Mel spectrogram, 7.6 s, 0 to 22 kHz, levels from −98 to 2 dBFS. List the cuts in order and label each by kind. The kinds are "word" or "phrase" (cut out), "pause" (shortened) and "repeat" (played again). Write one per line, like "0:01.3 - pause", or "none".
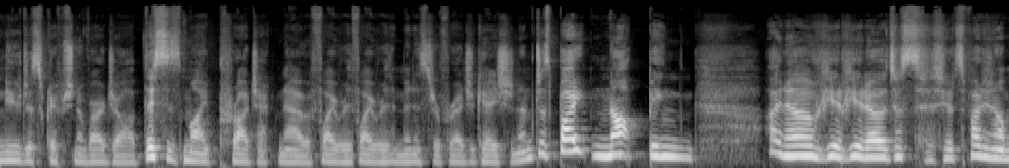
0:02.6 - repeat
0:06.3 - repeat

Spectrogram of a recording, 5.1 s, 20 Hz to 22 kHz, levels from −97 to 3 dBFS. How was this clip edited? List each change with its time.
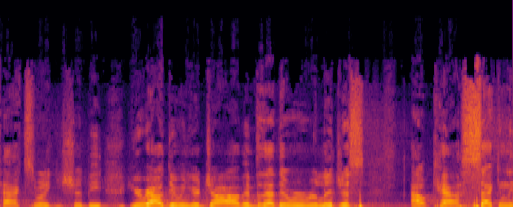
0:02.6 - word

